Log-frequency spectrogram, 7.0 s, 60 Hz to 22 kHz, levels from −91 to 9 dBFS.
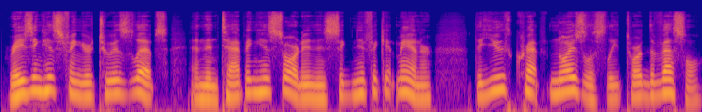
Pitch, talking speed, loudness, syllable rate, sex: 150 Hz, 190 wpm, -20 LUFS, 5.5 syllables/s, male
